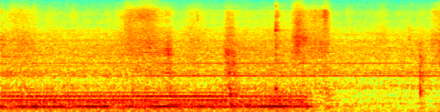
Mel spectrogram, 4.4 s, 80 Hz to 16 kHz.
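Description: An Epson F2100 direct-to-garment printer printing a shirt gives a steady mechanical hum with a faint whine that eases off after about three seconds, close by with no talk.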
